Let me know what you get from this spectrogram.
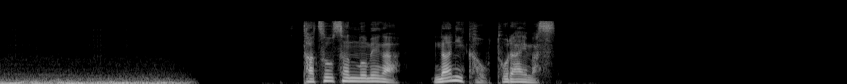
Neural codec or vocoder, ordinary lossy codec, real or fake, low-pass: none; none; real; none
